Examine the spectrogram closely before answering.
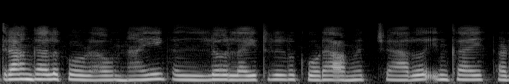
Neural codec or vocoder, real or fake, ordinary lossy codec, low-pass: codec, 16 kHz, 0.3 kbps, FocalCodec; fake; MP3, 32 kbps; 7.2 kHz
